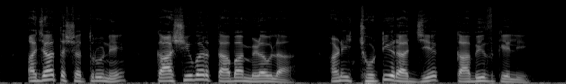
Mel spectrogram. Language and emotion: Marathi, neutral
